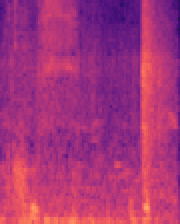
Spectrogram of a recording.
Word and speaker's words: Goes: Welcome to Hoos. If Kimberly's watching, she knows how to pronounce that. She's got a sore throat as well, so it helps when you need to pronounce Dutch words in English.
